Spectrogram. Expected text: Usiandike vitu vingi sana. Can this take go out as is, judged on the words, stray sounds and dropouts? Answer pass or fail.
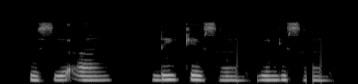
fail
